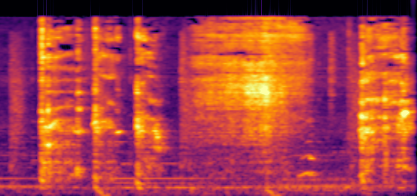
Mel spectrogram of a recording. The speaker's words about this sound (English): oh, sorry.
